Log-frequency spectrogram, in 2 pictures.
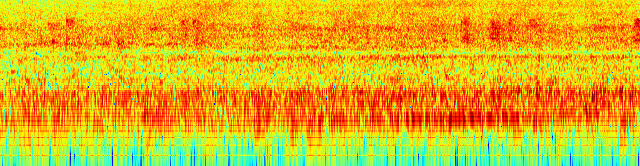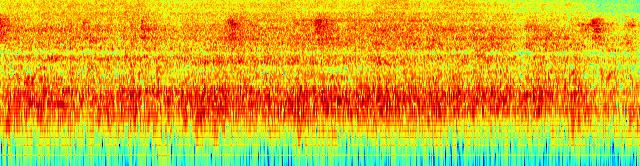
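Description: Electric commuter train of the Tokaido Line running past on the adjacent track and drawing away: a steady rumble of wheels on rail and running gear with a faint hum, lasting the whole time, easing slightly near the end.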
